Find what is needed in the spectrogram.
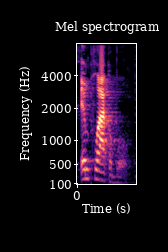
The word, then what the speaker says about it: implacable: I was like, is that how you say that? Yes. I know how to read. I know how to pronounce words. Implacable.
